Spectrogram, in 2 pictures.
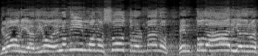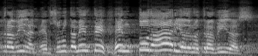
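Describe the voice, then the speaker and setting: A man preaching a fervent sermon as pastor, with a Chilean accent, often breaking into shouted praise. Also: very high voice, moderate pace, few pauses, in a large hall. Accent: Chilean Spanish.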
